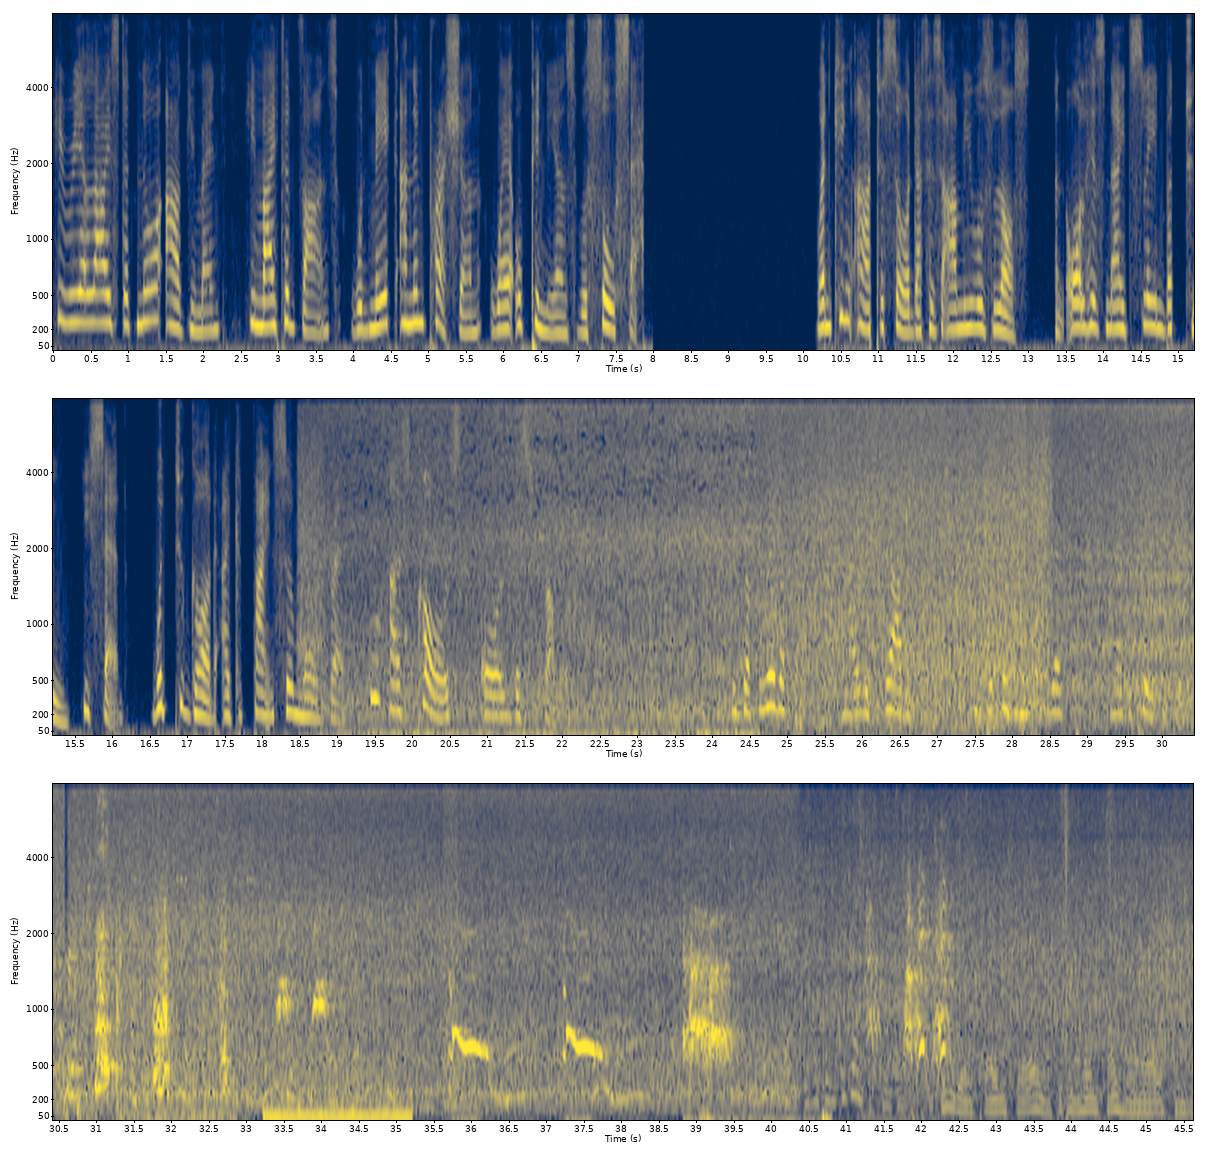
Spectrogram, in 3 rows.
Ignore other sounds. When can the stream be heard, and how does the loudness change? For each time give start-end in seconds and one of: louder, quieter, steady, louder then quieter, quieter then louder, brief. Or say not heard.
18.4-45.5 louder then quieter.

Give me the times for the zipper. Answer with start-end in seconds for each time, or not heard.
31.2-32.9.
